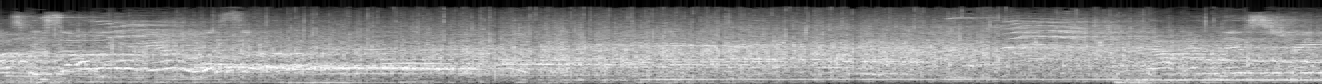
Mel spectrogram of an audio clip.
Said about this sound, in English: How about a round of applause for Salvador and Alyssa?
